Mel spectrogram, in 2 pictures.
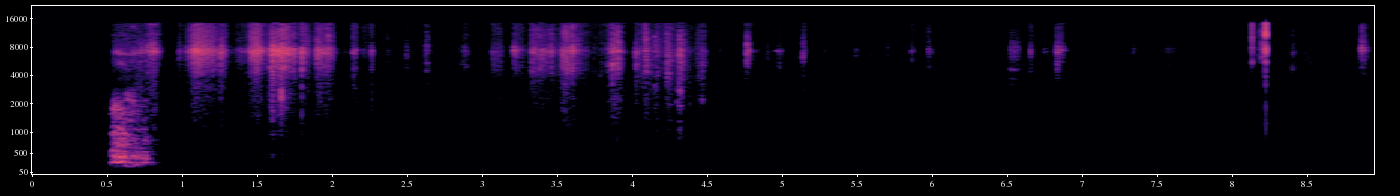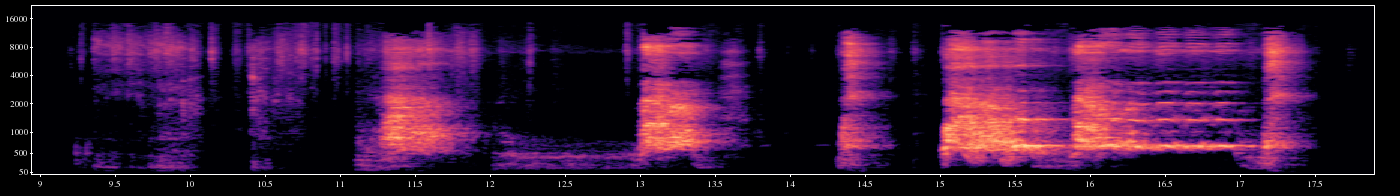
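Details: Coton de Tuléar puppies almost six weeks old playing indoors; quiet shuffling at first, then from about ten seconds rough growling bursts building into loud harsh yelping play-growls near the end.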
